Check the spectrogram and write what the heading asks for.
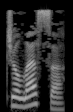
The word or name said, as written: jillesa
